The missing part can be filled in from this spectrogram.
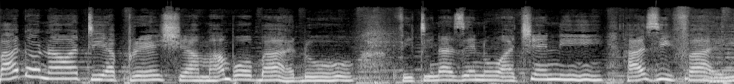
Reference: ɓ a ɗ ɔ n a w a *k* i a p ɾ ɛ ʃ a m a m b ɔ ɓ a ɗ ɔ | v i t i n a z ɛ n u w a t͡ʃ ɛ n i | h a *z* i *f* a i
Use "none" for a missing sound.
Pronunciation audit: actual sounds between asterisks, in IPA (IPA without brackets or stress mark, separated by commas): t, z, f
